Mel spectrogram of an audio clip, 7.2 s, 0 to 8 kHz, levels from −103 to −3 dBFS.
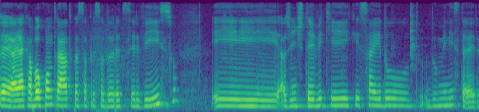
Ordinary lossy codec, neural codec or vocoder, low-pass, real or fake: none; none; 7.2 kHz; real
